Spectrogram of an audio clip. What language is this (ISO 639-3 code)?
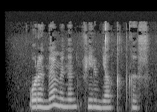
bak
